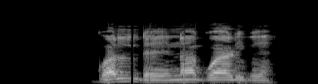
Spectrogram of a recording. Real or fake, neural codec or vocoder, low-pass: real; none; 7.2 kHz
